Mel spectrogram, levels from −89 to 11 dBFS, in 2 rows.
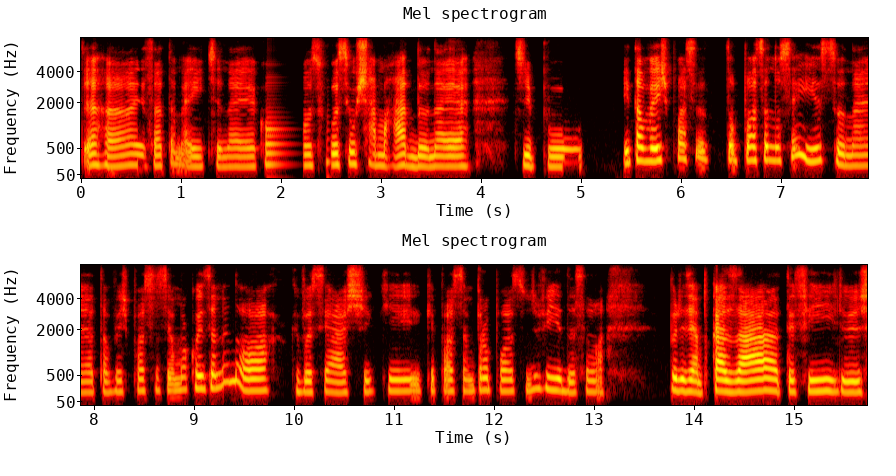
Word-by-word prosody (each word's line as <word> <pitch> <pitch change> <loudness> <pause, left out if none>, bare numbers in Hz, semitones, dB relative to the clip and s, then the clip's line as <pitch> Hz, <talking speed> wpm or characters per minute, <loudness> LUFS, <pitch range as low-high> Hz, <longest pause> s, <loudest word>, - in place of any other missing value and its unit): Aham, 190 0 +1
exatamente, 170 -2 -4
né, 165 0 -4
é 170 - -4
como 200 +1 -6 0.2
se - - -8
fosse 195 -2 0
um - - -1
chamado 175 -4 +1
né, 175 0 +1 0.4
tipo, 170 -2 -1 0.6
e 220 - +2
talvez 255 0 +6
possa 290 -2 -3 0.2
to - - +1
possa 265 +1 +1
não 260 -1 -1
ser 260 - -2
isso 255 - 0
né, 180 +1 -4
talvez 195 0 -7
possa 210 +1 -7
ser 110 - -4
uma 115 +2 -5
coisa 245 +1 +1
menor, 220 - +1 0.2
que - - -12
você 190 +1 -3
ache 190 +2 -2
que 205 -1 -2
que 210 - -7
possa 205 0 -5
ser 210 - -6
um 205 - -6
propósito 215 -2 -4
de 245 - -6
vida, 215 -6 -1
sei 200 +1 -7
lá. 195 - -6 0.6
Por 220 -3 +3
exemplo 200 -3 +2
casar, 205 +1 +8
ter 195 0 -2
filhos, 200 -1 +1
200 Hz, 170 wpm, -23 LUFS, 185-215 Hz, 0.6 s, casar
